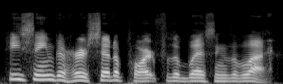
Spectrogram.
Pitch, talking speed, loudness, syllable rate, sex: 165 Hz, 235 wpm, -17 LUFS, 5.2 syllables/s, male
